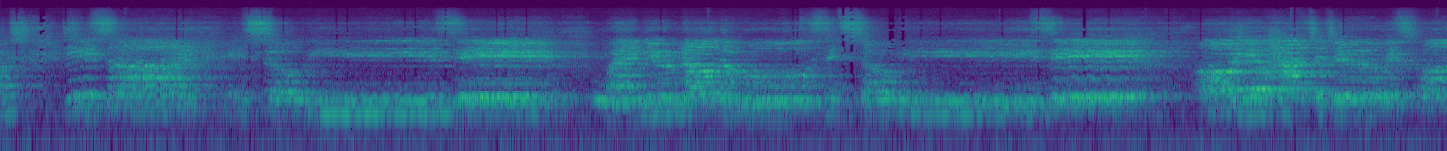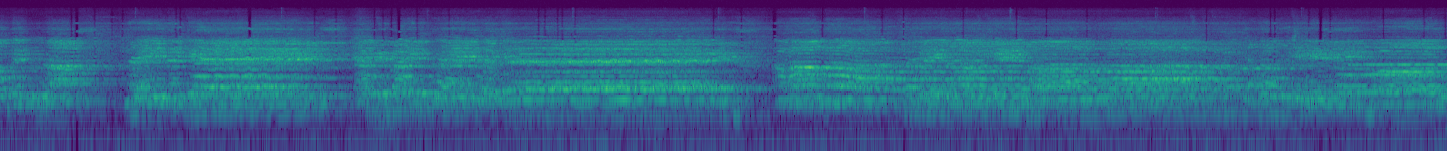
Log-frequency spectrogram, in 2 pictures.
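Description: Show choir of mixed voices singing in harmony, in phrases broken by short breaks every few seconds.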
